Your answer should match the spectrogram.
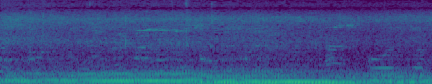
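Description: Motor vehicle engine and road noise while driving, a steady low drone whose pitch drops slightly about halfway through.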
